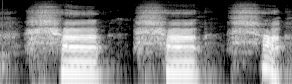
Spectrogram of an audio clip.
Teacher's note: এই লম্বা হাকে এই কণ্ঠনালীর মধ্য থেকে বাতাস সহ সহ করে পড়তে হয়, যেমন হা হা হা। অর্থাৎ এই লম্বা হা কণ্ঠনালীর মধ্য থেকে উচ্চারণের সময় মুখ থেকে বাতাস বের হবে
